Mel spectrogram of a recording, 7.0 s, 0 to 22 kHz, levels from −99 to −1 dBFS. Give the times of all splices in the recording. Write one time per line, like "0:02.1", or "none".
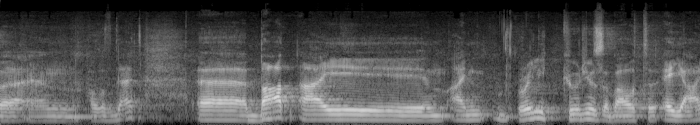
none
